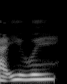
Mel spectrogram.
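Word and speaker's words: Yue (月): tên Nguyệt và Việt trong tiếng Trung đều đọc là Yue.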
